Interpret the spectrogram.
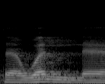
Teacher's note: മലയാളത്തിലെ വാ പറയരുത്, രണ്ട് ചുണ്ടുകൾ ചേർത്തുകൊണ്ട്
